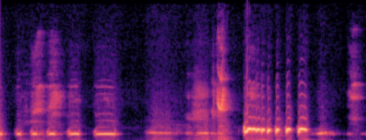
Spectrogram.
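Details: Local and Bangkok zebra doves: a row of short, evenly spaced low coos, soft drawn-out notes, then a loud, fast bubbling burst of coos answering.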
